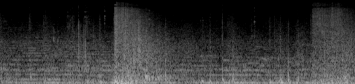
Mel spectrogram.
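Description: Musket volleys crackle in the Assassin's Creed 3 video game, a burst of massed gunfire rising from a busy battle din with a second volley near the end, moderately loud.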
